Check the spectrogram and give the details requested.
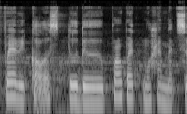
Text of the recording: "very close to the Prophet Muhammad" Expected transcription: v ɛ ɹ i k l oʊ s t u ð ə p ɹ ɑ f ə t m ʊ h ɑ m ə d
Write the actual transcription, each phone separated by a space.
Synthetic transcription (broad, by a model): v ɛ ɹ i k oʊ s t u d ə p ɹ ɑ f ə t m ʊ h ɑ m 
